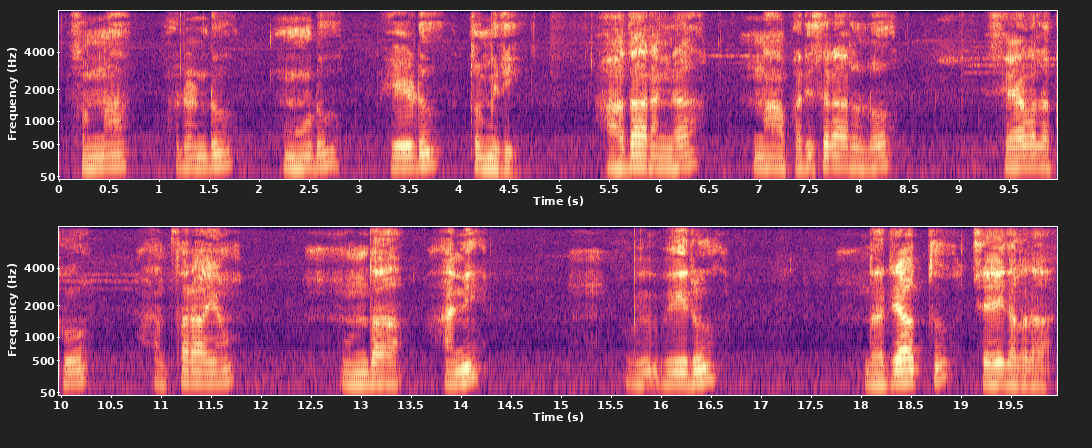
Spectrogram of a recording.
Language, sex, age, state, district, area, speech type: Telugu, male, 60+, Andhra Pradesh, N T Rama Rao, urban, read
